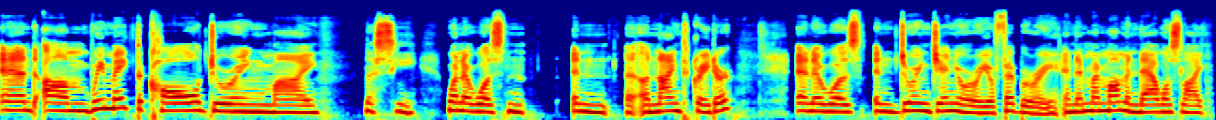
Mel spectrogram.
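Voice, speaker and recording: A woman's voice: mid-range voice, a little slow, clear, resonant tone, dry recording, studio quality. A young woman from Vietnam with a Vietnamese accent, whose first language is Vietnamese, chatting casually as an interview guest. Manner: chatty, relaxed storytelling with fillers.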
